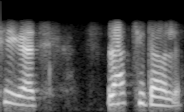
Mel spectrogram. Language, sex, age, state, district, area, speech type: Bengali, female, 18-30, West Bengal, Uttar Dinajpur, urban, conversation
